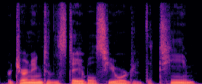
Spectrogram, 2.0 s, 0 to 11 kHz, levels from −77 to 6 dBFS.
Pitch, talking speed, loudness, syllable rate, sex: 85 Hz, 235 wpm, -19 LUFS, 6.9 syllables/s, male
